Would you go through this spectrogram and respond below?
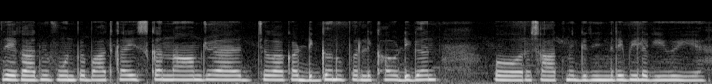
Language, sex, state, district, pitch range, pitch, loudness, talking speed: Hindi, female, Delhi, New Delhi, 200-215 Hz, 210 Hz, -14 LUFS, 210 wpm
